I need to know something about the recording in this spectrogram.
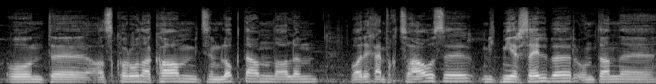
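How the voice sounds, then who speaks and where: A man's voice: medium pitch, level tone, normal speed. A man with a Swiss accent reflecting casually on his own life in a candid, colloquial, rambling way. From Switzerland. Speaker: street interviewee. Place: outdoors on a street. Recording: faint outdoor background noise.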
